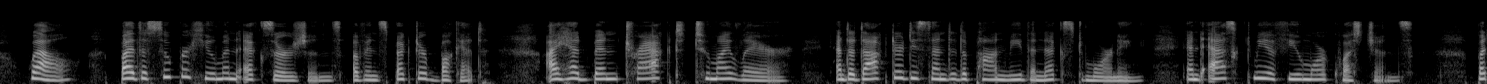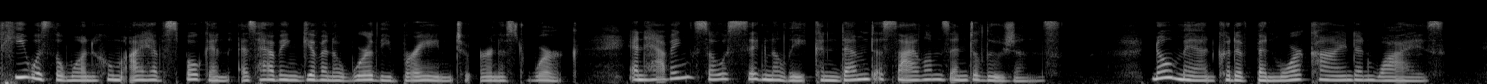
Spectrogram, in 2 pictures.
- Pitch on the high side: Yes, high, 210 Hz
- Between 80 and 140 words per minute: Yes, slow, 135 wpm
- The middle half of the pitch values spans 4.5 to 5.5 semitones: Yes, average, 5.0 semitones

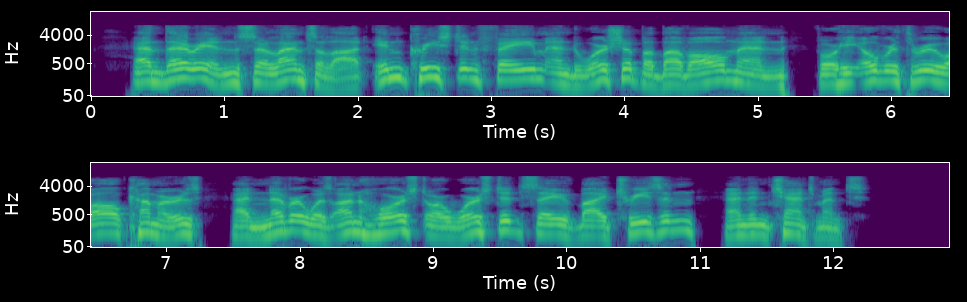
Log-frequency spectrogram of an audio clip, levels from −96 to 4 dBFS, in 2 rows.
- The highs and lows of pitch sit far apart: No, average, 4.8 semitones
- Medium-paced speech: No, slow, 130 wpm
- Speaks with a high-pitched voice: No, low, 135 Hz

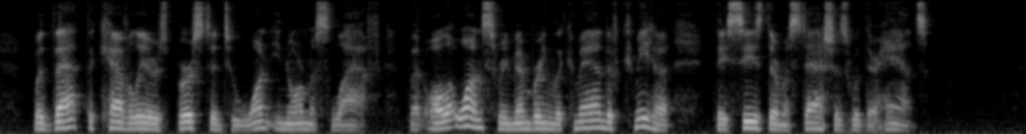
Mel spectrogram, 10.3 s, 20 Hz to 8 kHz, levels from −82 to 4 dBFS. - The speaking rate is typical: Yes, average, 145 wpm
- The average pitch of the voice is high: No, low, 135 Hz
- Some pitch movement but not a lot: Yes, average, 3.9 semitones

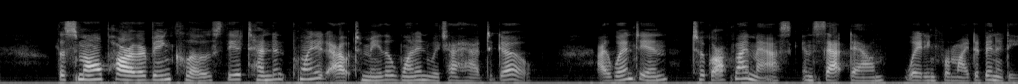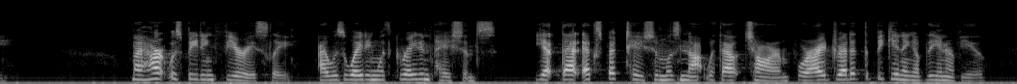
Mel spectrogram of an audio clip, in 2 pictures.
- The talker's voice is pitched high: Yes, high, 200 Hz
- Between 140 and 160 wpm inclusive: No, average, 175 wpm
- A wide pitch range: No, average, 3.9 semitones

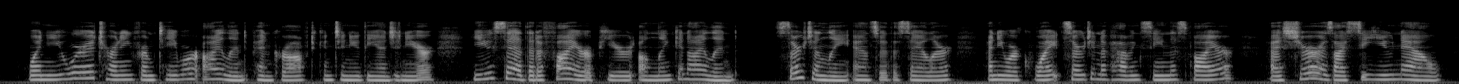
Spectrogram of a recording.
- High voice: Yes, high, 210 Hz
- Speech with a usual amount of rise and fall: No, narrow, 2.3 semitones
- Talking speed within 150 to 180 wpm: Yes, average, 170 wpm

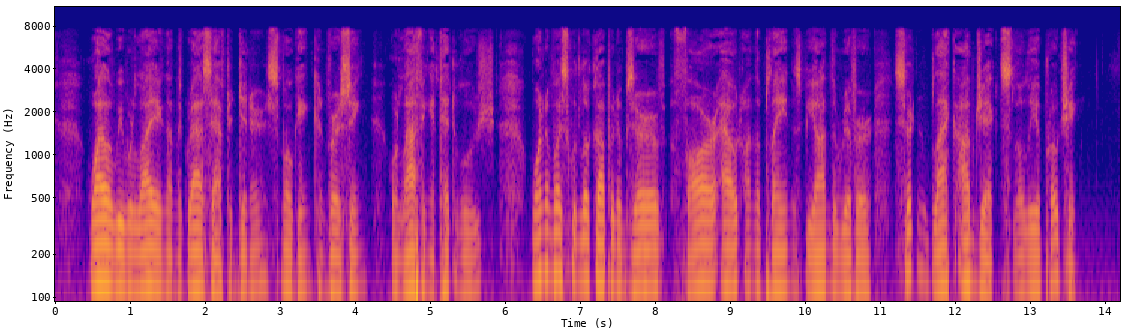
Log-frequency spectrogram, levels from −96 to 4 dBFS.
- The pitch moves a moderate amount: No, narrow, 2.3 semitones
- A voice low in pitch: Yes, low, 105 Hz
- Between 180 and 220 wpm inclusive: No, average, 155 wpm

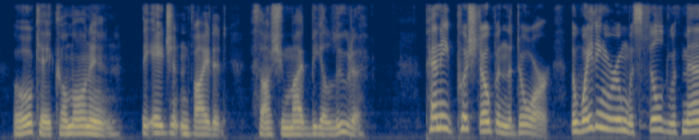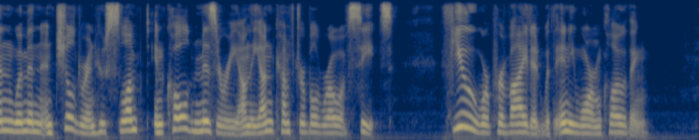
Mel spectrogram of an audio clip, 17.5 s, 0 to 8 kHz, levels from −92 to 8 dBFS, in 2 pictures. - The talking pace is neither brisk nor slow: Yes, average, 160 wpm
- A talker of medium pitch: Yes, medium, 170 Hz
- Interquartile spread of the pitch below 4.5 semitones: No, average, 5.2 semitones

